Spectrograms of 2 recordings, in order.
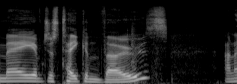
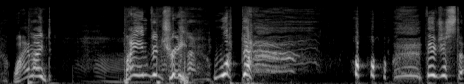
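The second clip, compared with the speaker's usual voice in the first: stunned as everything vanishes; shocked disbelief; 13 semitones higher, faster than usual. Real, not acted. Inventory stolen, shocked.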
